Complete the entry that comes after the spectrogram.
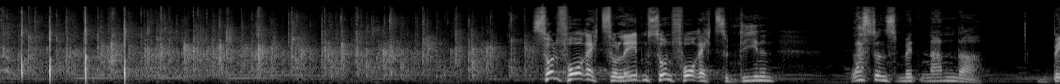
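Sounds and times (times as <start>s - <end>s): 
audience applause: 0.0s - 5.6s
speech: 5.4s - 10.6s.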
